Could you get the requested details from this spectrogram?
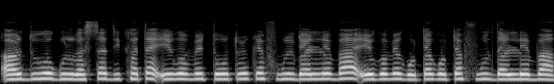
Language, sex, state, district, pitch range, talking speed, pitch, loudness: Bhojpuri, female, Uttar Pradesh, Gorakhpur, 240-255 Hz, 175 wpm, 245 Hz, -15 LUFS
